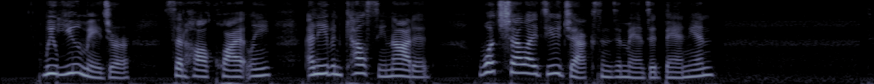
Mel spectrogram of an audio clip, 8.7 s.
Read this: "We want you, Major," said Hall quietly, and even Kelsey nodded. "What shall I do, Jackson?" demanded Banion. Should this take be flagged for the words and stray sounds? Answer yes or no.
yes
